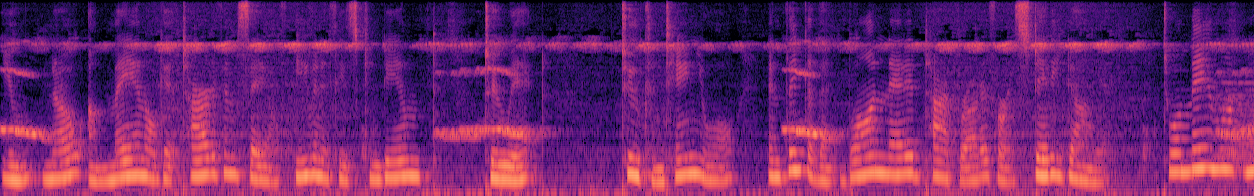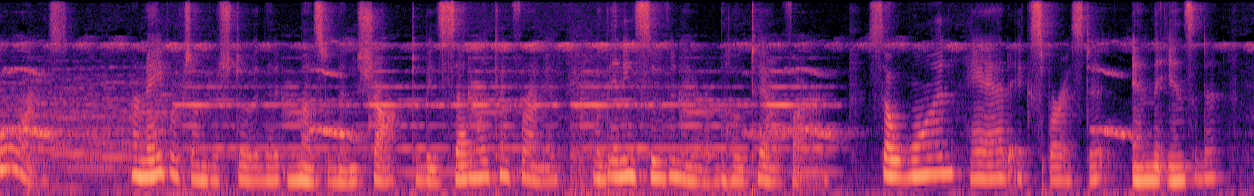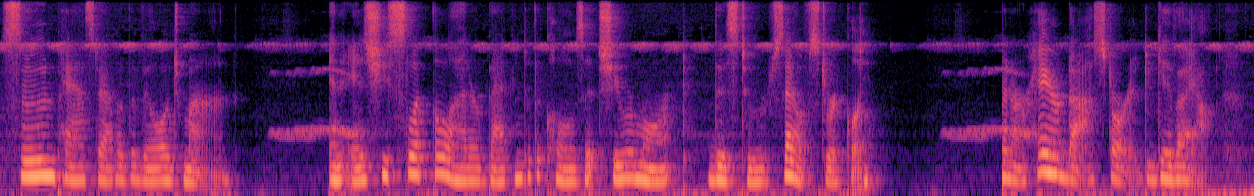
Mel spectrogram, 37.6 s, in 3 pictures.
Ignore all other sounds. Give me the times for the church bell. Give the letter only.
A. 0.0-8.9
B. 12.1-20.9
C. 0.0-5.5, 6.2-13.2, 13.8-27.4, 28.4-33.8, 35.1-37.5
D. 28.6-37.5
B.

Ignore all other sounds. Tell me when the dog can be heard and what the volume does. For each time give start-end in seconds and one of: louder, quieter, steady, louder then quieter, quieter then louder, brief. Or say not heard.
not heard.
